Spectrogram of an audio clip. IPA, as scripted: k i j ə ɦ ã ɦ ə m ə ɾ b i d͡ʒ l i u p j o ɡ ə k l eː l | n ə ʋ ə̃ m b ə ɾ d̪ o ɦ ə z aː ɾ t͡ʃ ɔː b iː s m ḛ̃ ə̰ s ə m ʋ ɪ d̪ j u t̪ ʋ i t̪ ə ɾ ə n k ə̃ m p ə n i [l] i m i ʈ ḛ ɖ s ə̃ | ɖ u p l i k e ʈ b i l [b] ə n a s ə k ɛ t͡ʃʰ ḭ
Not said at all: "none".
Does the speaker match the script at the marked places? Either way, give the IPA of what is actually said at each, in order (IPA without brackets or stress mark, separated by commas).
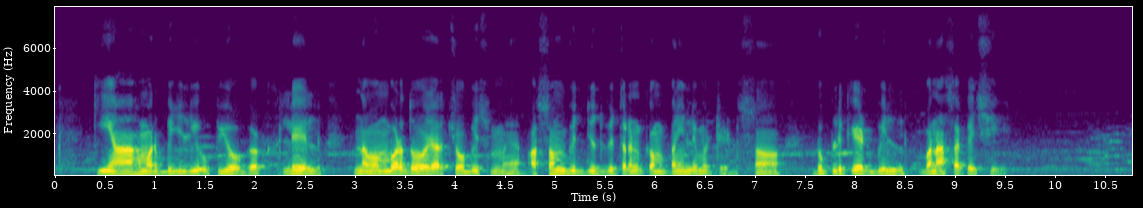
l, b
